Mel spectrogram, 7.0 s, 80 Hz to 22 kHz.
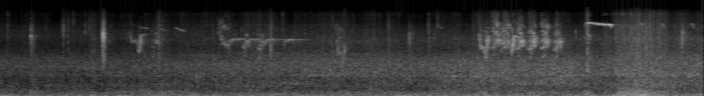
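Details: A small winter flock of long-tailed tits on 31 December 2022, including one short-tailed bird, gives thin, high, lisping calls and brief buzzy trills in scattered bursts over a steady low rumble.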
